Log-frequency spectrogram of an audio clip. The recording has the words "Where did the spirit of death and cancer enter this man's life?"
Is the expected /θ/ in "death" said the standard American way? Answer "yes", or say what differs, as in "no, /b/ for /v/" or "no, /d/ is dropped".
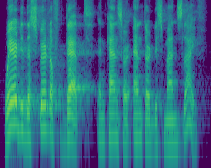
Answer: no, /t/ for /θ/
